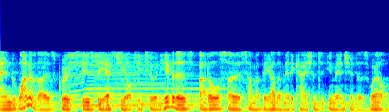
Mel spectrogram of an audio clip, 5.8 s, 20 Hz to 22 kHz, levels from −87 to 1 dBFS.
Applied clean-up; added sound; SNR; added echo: none; Guitar; 11 dB; reverberation time 2.6 s.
